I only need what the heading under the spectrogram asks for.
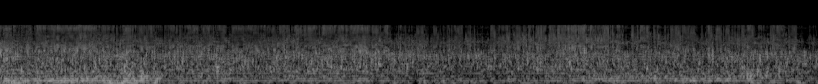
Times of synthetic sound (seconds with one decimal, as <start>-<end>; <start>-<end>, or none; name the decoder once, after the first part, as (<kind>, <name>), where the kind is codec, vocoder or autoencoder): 0.0-8.2 (vocoder, BigVGAN v2)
